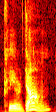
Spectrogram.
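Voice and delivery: ordinary delivery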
